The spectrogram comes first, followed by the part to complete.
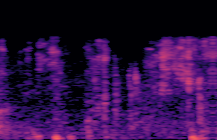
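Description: Near silence: a pause with faint room tone and a few soft, faint ticks.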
